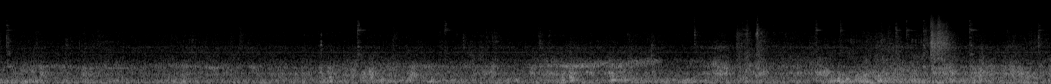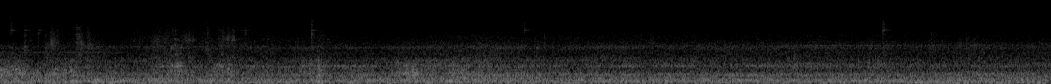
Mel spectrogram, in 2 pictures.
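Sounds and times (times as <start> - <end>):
train interior rumble: 0.0 - 21.0
light clicks and rattles: 6.9 - 11.6.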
